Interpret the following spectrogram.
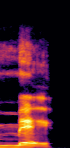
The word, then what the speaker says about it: me: You wouldn't say me. You would say may.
